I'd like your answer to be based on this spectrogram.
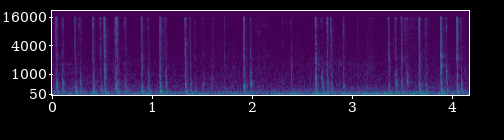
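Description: Fingertips type on a backlit laptop keyboard with plastic keys. Quick, soft taps come in an uneven run, each a short muffled thud with a brief bright click that dies away almost at once, over a quiet low hum.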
